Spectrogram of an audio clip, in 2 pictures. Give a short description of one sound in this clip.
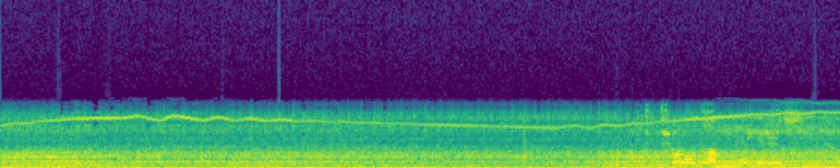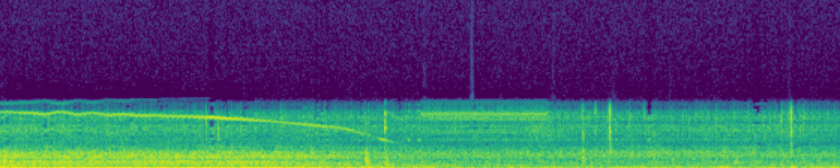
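A car engine hums steadily over the rumble of tyres on the road.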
